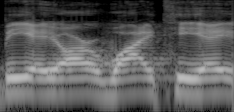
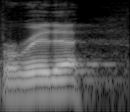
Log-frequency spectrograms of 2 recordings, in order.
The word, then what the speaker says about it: Baryta: And by the way, that word Baryta, B-A-R-Y-T-A, is pronounced Baryta. It's not Baryta, it's not Baryta, just because there's always confusion over it, and so it's just so you know, it's Baryta.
